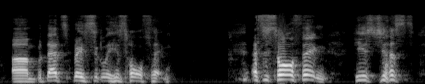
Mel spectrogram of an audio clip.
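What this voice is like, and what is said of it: Usual voice. Nothing is said of it.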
